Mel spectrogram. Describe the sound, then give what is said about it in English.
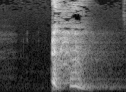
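A single harsh cough from a man bursts out suddenly after a moment of silence, trailing off into a rough, throaty rasp as he clears his throat. “This is going on with me all last night. My wife will tell you, sneezing and coughing.”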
